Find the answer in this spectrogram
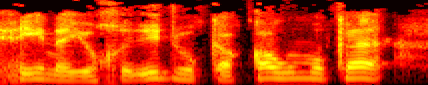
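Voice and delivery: normal talking voice

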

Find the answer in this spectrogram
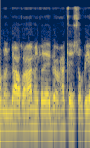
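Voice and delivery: ordinary talk

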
